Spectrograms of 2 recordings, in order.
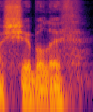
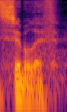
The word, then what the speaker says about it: Shibboleth: Then said they to him, Say now Shibboleth. And he said Sibboleth, for he could not frame to pronounce it right.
